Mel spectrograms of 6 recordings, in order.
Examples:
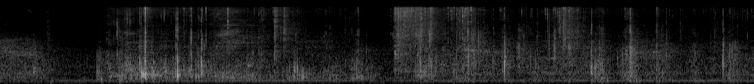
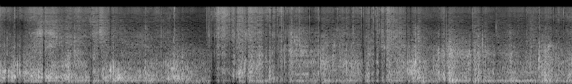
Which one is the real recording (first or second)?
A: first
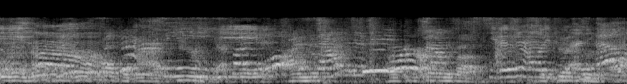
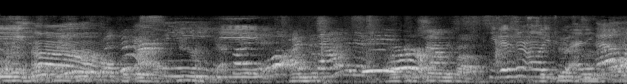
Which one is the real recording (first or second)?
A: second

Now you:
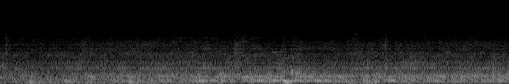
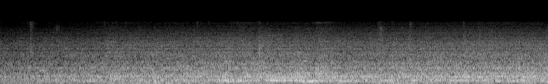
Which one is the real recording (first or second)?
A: second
